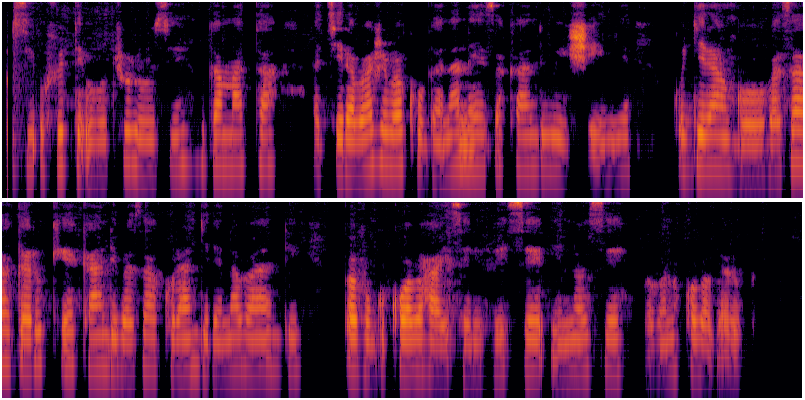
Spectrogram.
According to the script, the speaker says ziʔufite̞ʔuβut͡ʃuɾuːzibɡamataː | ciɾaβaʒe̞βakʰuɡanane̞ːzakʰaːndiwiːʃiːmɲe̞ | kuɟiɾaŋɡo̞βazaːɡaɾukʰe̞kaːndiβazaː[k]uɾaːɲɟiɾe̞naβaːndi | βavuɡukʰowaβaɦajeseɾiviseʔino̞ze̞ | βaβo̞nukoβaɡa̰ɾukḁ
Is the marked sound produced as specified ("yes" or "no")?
yes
